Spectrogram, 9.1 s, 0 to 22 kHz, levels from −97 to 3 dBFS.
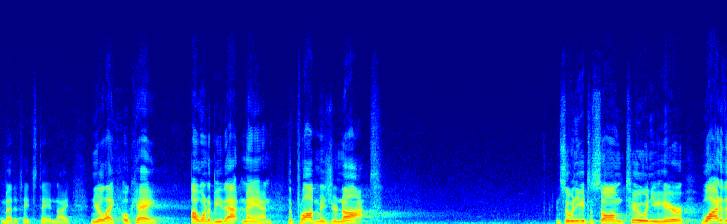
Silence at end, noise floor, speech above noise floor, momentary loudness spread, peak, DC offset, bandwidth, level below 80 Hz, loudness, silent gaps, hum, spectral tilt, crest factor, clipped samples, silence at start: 0 s; -62 dBFS; 39 dB; 14 LU; -2 dBFS; under 0.1%; 9.8 kHz; -72 dBFS; -24 LUFS; none; none; -7 dB/octave; 22 dB; under 0.1%; 0 s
